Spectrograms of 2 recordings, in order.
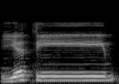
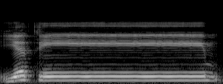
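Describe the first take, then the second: First: The long vowel is held for two counts. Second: The long vowel is held for five counts. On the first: "दो अलिफ" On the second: "पांच अलिफ हो गए"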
